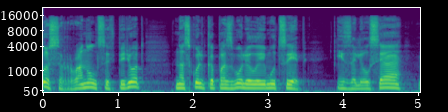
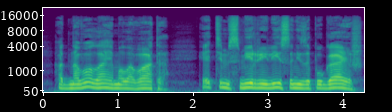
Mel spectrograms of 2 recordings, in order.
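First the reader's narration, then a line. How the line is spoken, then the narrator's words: Boy sighing. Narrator (Russian): вздохнул мальчик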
